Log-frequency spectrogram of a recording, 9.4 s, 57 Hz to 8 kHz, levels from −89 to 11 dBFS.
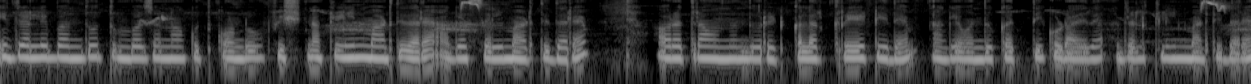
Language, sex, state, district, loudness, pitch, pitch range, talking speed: Kannada, female, Karnataka, Mysore, -36 LUFS, 255 Hz, 245-265 Hz, 180 wpm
